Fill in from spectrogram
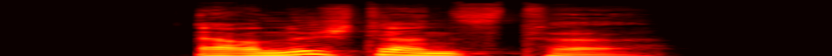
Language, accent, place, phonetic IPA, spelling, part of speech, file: German, Germany, Berlin, [ɛɐ̯ˈnʏçtɐnt͡stə], ernüchterndste, adjective, De-ernüchterndste.ogg
- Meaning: inflection of ernüchternd: 1. strong/mixed nominative/accusative feminine singular superlative degree 2. strong nominative/accusative plural superlative degree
